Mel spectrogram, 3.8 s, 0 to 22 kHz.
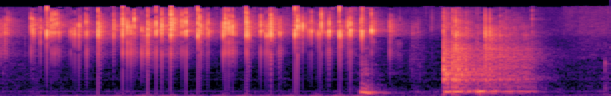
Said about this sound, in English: I have a player in my group right now that just loves rolling a D100. So it's like... roll. It goes on like 5 minutes. Oh, yeah, I got one of those. Before it finally stops, it's like, oh my god. I think it does pick up the dice rolls.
